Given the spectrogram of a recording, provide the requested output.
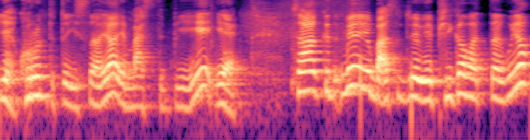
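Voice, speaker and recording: A woman at fairly high pitch, with very wide pitch swings. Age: old. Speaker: English teacher and pastor. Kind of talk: casual chat; lecture.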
